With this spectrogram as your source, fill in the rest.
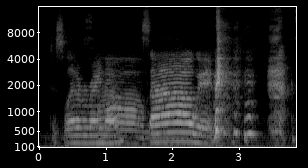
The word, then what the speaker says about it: Samhain: Yeah, on Samhain is how you say it. Just to let everybody know. Samhain.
